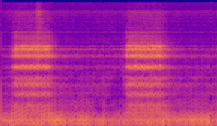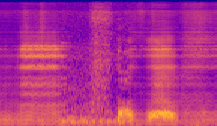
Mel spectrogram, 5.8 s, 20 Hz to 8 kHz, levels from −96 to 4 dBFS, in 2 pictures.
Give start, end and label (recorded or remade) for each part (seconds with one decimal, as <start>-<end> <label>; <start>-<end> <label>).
0.0-3.7 remade; 3.7-4.6 recorded; 4.6-5.8 remade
